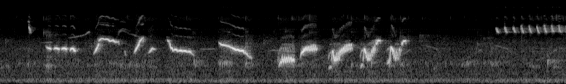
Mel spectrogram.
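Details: White-rumped shama in wild natural forest singing loud, separate whistled notes, many swooping down or up. A short fast trill of high even notes closes the sequence.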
